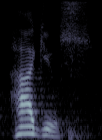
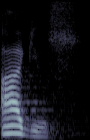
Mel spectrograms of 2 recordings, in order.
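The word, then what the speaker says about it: ἅγιος: essa palavra que santos a palavra grega usada por paulo o e traduzida para nós como santos é a palavra rádios ou aggios mas tem ouvido as duas pronúncias e vou preferir a rádios o que significa separado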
